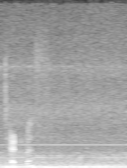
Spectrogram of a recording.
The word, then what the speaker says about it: Teignmouth: Tenmouth? I don't know. I always pronounced it Tinmouth. Tinmouth? Tinmouth, yeah. Yeah, like as in tin foil.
